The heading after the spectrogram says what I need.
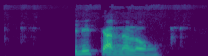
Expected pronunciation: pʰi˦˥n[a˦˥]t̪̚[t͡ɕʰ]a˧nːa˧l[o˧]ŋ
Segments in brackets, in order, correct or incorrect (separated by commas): incorrect, incorrect, correct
